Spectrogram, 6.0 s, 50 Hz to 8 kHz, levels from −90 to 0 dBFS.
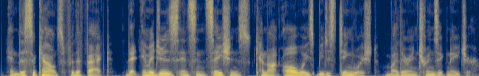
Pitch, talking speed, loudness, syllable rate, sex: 135 Hz, 180 wpm, -18 LUFS, 5.8 syllables/s, male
